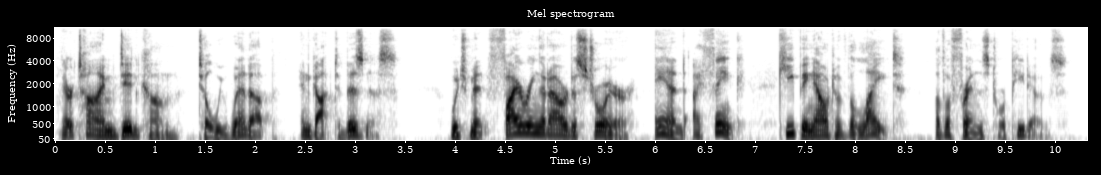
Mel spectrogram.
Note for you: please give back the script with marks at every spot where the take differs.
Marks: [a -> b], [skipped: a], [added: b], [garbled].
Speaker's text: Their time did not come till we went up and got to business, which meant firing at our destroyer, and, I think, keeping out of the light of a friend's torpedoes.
Their time did [skipped: not] come till we went up and got to business, which meant firing at our destroyer, and, I think, keeping out of the light of a friend's torpedoes.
